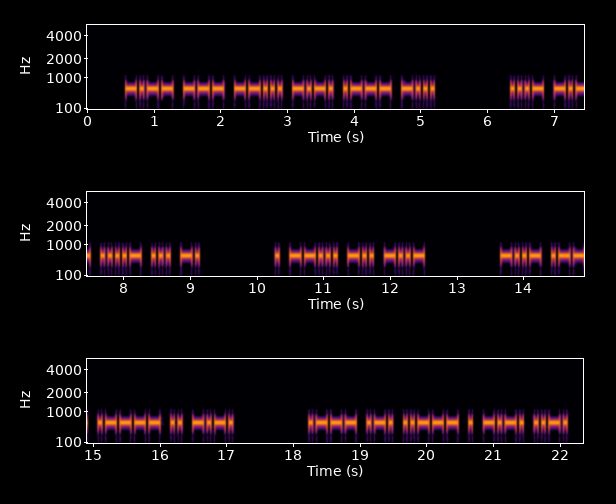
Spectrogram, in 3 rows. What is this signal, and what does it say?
Morse code, heard as a keyed tone, about 22 wpm, 600 Hz. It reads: YO7CJB VK4SN E7DX XW1IC JR2ECF
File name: Callsigns-22wpm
